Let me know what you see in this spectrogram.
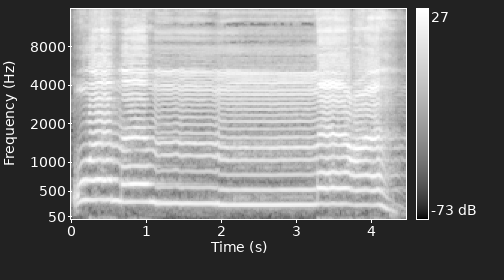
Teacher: یہاں پر ہم نون کو چھوڑ کر میم کو میم کے ساتھ ملائیں گے اور میم پر گنہ بھی کریں گے ، وَمَن مَعَهُ، یہاں پر وقف ہو جائے گا تو ہاں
